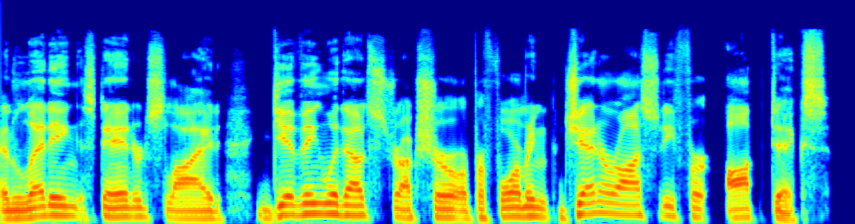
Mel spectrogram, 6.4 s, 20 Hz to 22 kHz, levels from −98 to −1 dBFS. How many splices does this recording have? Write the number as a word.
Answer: one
